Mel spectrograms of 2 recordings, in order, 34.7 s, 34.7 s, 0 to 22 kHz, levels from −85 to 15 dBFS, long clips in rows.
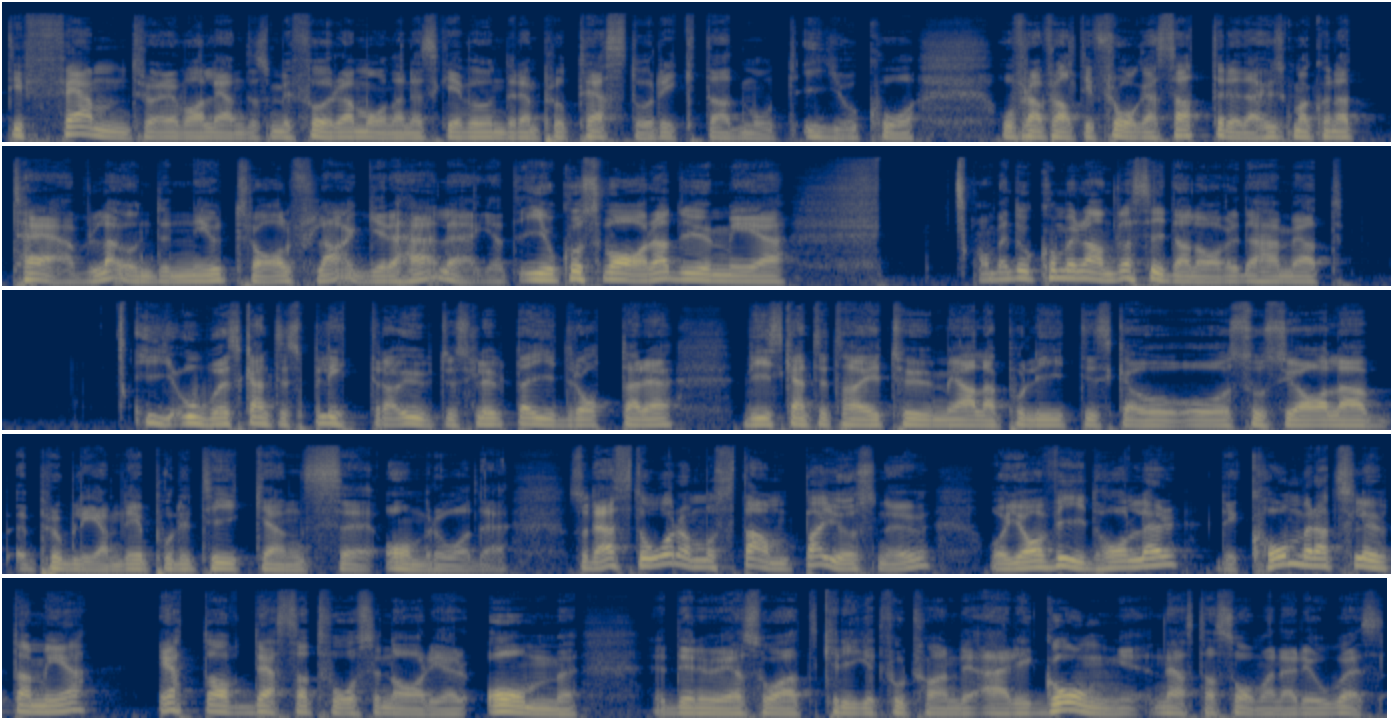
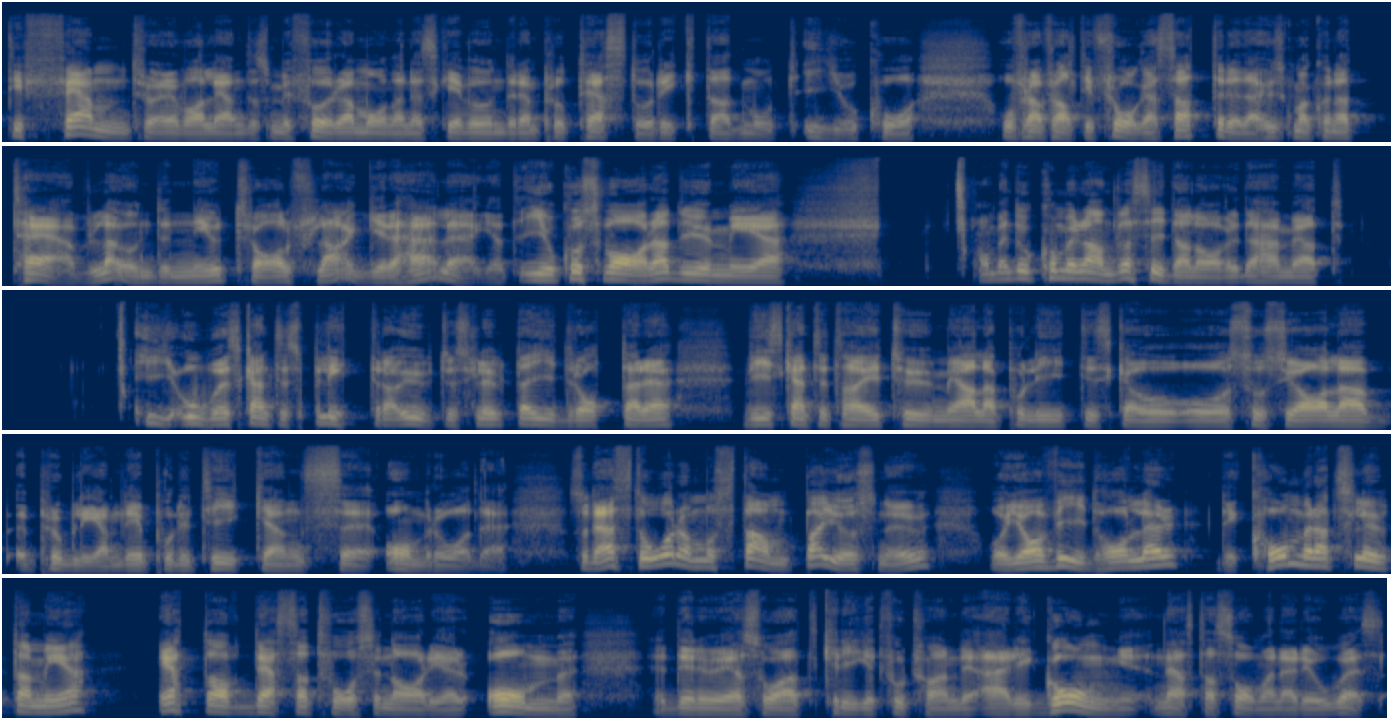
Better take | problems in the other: first | thin; somewhat; fading below 450 Hz

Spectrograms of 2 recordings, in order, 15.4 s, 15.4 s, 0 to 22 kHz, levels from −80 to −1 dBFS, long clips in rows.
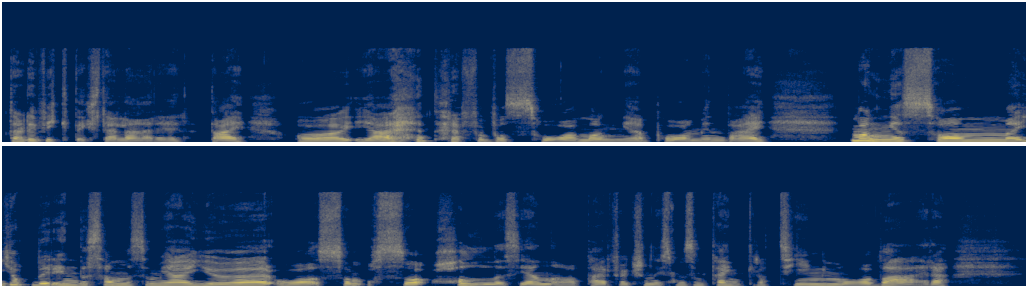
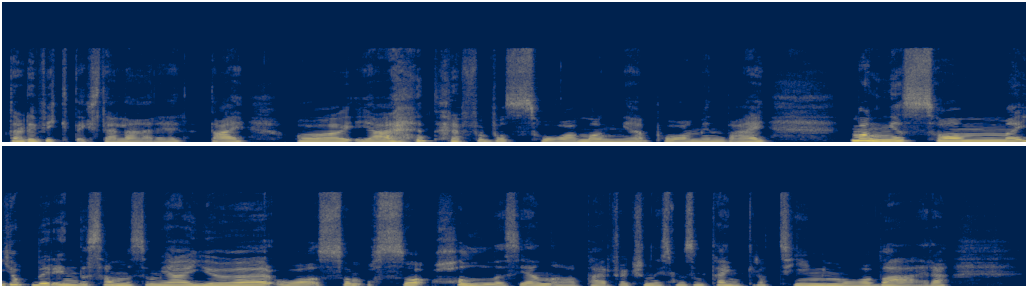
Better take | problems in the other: second | thin; somewhat; fading below 400 Hz

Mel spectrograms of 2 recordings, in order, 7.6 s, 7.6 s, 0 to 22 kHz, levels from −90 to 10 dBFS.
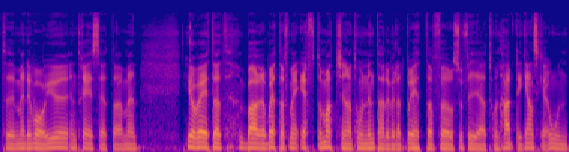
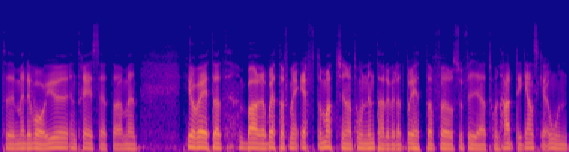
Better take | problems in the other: first | muffled; very; fading above 2 kHz

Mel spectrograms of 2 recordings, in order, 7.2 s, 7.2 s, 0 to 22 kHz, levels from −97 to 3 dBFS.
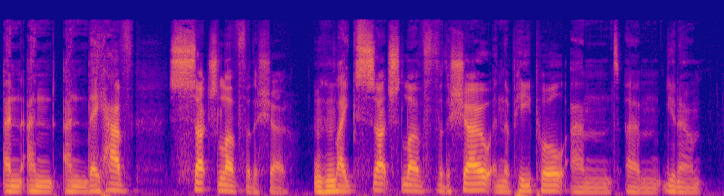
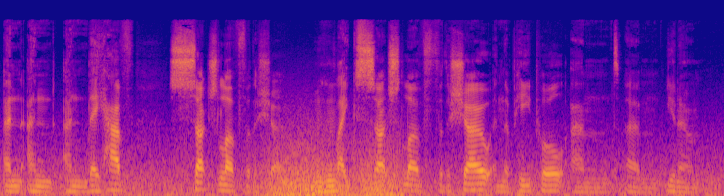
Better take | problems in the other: first | wind noise on the microphone; occasional gusts; 10 dB below the speech

